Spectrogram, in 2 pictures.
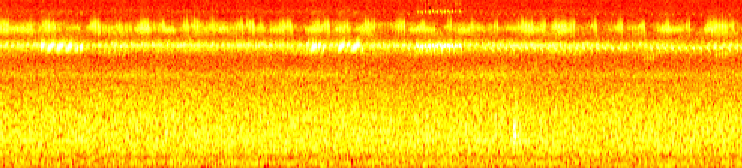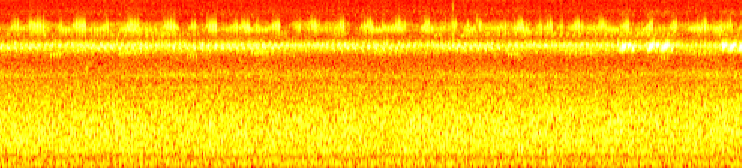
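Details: A nighttime cricket chorus holds one continuous shrill tone. Short, louder chirp bursts stand out several times, early in the recording and again near the end, over the unbroken background trilling.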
